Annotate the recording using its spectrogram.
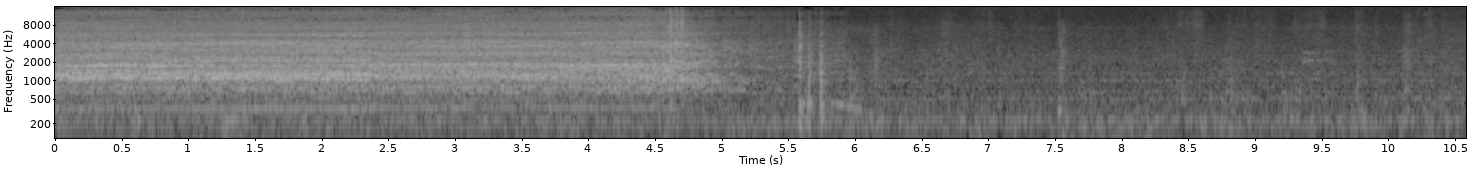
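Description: Electric heat gun blowing steadily with a faint hum as it heats the vinyl skin of a car dashboard, switched off about five seconds in. Afterwards a few faint knocks.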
